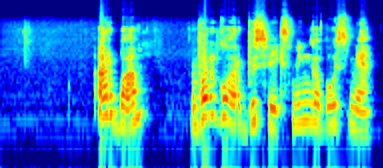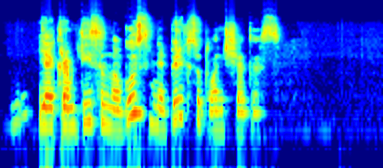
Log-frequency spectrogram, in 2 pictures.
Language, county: Lithuanian, Kaunas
